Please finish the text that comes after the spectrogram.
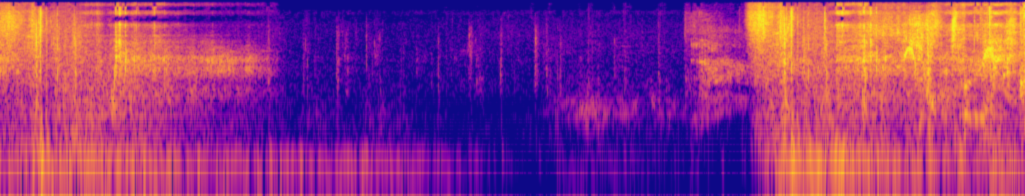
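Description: Confringo blast spell explosions in the Hogwarts Legacy video game, loud booming bursts at the start and again near the end with a quieter crackling stretch between, layered over game music and effects.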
